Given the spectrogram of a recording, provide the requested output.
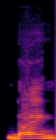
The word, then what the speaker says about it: dine: देखिए DI का उच्चारण यहाँ डी नहीं करेंगे, यहाँ पे इसको डाई पढ़ेंगे, ऐसे डाई। और NE को ने। डाइन, डाइन होता है भोजन करना।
